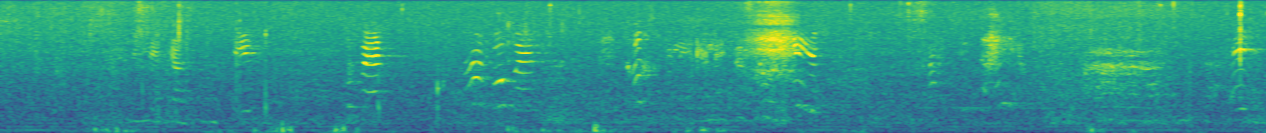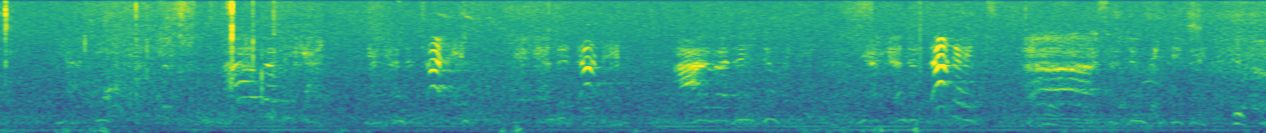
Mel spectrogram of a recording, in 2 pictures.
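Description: A man calls out and talks to a dog outdoors.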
